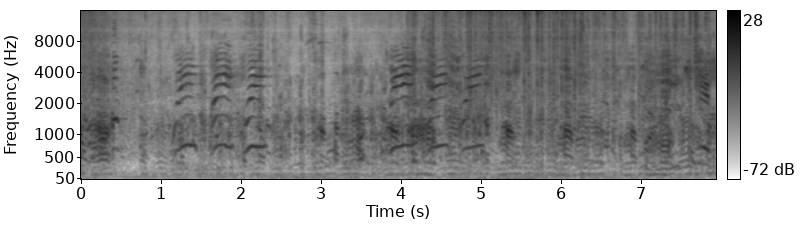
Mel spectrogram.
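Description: Several geese honk continuously, overlapping nasal calls tumbling over one another, with a low rumble of background noise.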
